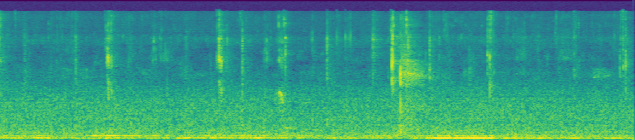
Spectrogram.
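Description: A person chewing a mouthful of rice, fried noodles and stir-fried kangkung, with occasional small clicks, over a low steady hum.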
